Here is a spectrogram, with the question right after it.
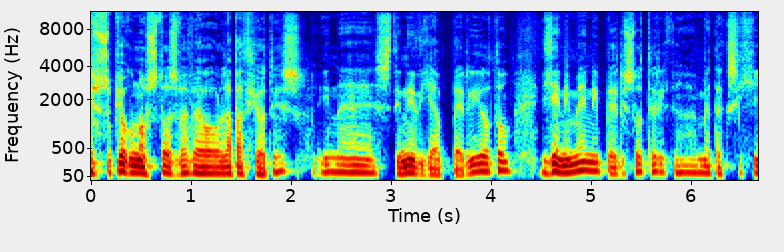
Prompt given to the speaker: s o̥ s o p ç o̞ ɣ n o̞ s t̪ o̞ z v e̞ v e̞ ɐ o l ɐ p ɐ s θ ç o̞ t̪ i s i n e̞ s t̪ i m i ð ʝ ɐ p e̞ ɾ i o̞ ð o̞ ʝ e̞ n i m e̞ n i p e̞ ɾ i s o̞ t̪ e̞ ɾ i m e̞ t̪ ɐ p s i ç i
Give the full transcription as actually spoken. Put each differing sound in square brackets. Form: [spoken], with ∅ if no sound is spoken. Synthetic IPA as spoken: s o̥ s o p ç o̞ ɣ n o̞ s t̪ o̞ z v e̞ v e̞ ɐ o l ɐ p ɐ [∅] θ ç o̞ t̪ i s i n e̞ s t̪ i [n] i ð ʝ ɐ p e̞ ɾ i o̞ ð o̞ ʝ e̞ n i m e̞ n i p e̞ ɾ i s o̞ t̪ e̞ ɾ i m e̞ t̪ ɐ [k] s i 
